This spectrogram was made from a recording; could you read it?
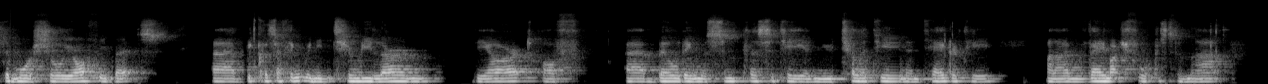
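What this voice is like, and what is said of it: Lush regional accent. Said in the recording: “what a lush accent”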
